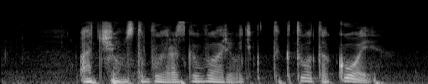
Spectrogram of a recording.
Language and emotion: Russian, angry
